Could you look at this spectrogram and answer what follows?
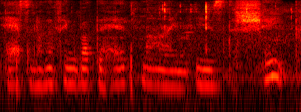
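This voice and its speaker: Woman acting breathy, flirtatious vampire lady, noisy ambience. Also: on the low side, level tone, moderate pace, lightly acted. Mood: flirtatious, intimate. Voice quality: breathy, often whispering. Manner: genteel, old-fashioned, formal phrasing. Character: flirtatious, mysterious vampire woman posing as a genteel villager. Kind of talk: whispered ASMR roleplay.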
